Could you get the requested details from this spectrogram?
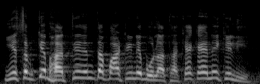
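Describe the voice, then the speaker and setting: Man, very high voice, news anchor, debate moderator, interjecting, pointed questions. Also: lively intonation, quick pace.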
